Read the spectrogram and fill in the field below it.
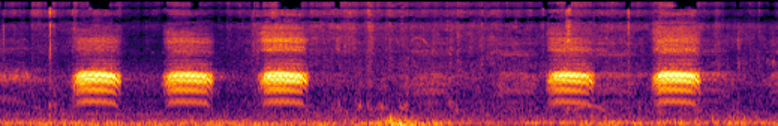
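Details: Many crows fighting with eagles over food; five loud harsh caws in an irregular series, with steady low background rumble.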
